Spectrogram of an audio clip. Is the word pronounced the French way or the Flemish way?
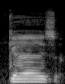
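French. It is pronounced the French way.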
